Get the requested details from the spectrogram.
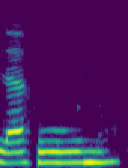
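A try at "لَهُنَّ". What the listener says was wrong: Ah, jangan panjangkan lahun, dipanjangkan dengan nun. Ah, lahun.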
